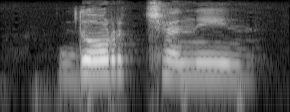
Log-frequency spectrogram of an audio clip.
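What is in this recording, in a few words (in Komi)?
"дорччанін", Komi, female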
